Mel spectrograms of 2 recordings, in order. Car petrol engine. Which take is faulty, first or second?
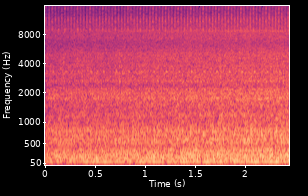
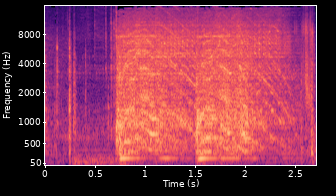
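second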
